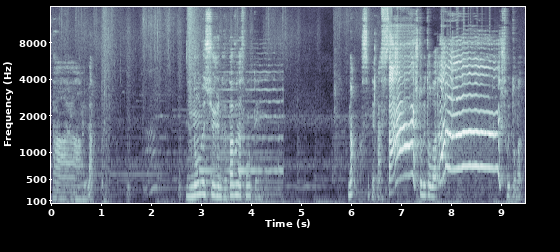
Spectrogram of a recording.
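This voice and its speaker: A man giving let's play commentary, excitable, yelping and talking back to the game as he plays. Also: high voice, normal speed, long pauses, over music. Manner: excitable, yelps and talks to the game. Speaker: gaming streamer.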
